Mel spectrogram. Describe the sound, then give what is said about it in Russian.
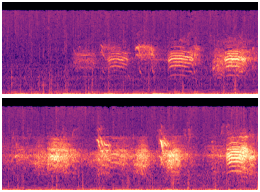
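Rooks caw on their return in early spring, many harsh, rasping calls in irregular bursts that overlap at times, over a faint steady low hum. “Грачи открыли весну. Зиму грачи провели на юге нашей страны.”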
